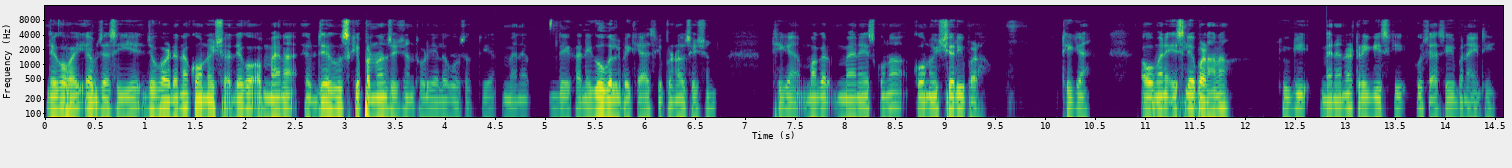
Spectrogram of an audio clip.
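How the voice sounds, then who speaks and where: In this casual explanatory lesson, a man speaks fast in a fairly low, darkish voice with flat delivery, rambling through vocabulary with repeated words, lots of fillers, and frequent circling back. There's no room sound, and the dry lo-fi recording sounds dull.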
